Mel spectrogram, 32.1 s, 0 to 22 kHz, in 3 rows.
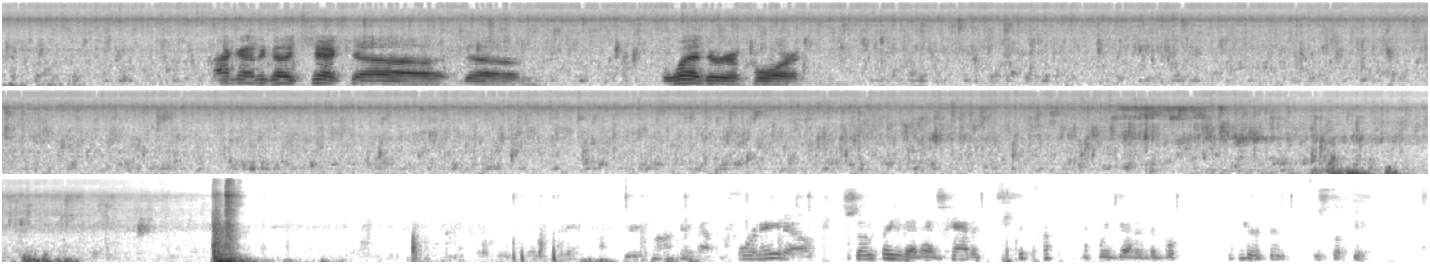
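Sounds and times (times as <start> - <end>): rain pattering: 0.0 - 22.0
low thumps: 23.0 - 23.4.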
